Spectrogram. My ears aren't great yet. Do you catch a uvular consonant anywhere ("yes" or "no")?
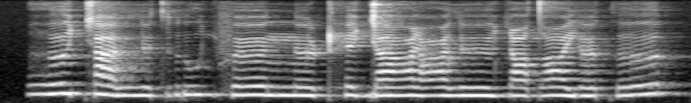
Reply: no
